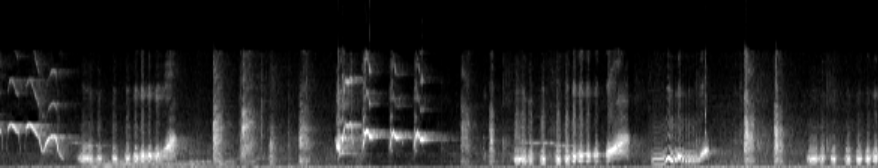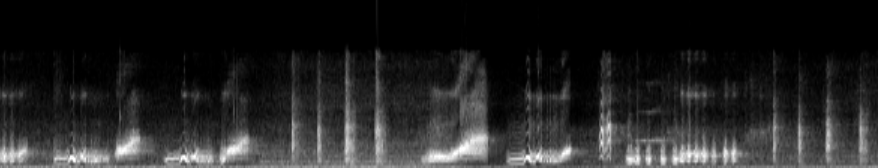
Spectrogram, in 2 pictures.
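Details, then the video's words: White-rumped shama song meant to stir other birds to sing: a dense run of loud, harsh, squawky rising notes and scratchy phrases, mixed with sharp clicks, with almost no pause. "kích chòe lửa hót cực sung.chòe lửa hót tạch liên tục kích thích chim ức chế"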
